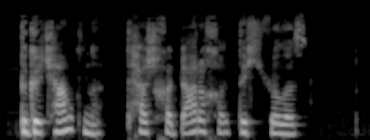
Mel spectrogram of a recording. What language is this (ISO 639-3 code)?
abk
